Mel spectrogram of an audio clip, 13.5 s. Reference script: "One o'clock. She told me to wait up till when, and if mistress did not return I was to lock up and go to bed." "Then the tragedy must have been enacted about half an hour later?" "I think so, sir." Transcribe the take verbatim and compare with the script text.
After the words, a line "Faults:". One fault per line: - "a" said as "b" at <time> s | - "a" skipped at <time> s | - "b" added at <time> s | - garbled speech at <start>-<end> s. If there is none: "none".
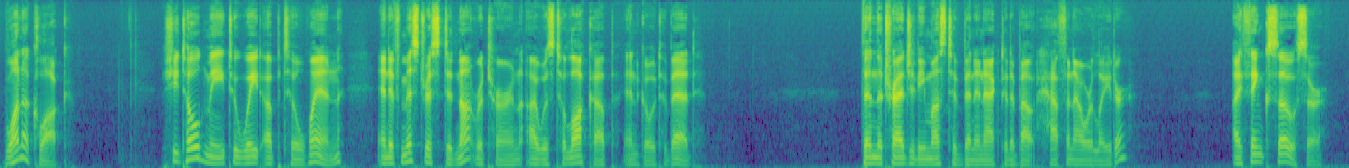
"One o'clock. She told me to wait up till when, and if mistress did not return I was to lock up and go to bed." "Then the tragedy must have been enacted about half an hour later?" "I think so, sir."
Faults:
none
